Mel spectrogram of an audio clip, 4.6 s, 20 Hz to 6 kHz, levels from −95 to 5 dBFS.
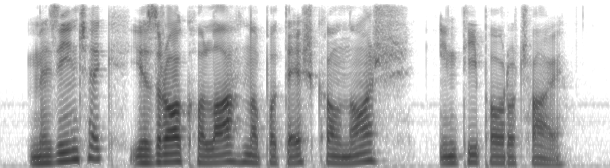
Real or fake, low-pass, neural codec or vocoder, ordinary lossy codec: real; 5.4 kHz; none; none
